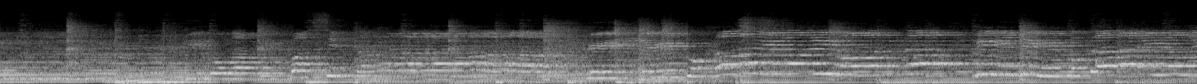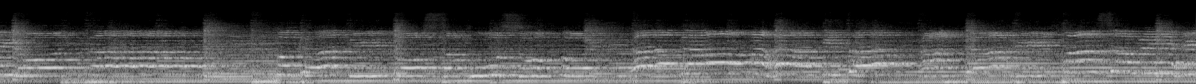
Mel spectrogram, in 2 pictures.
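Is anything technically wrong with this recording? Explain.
No, nothing technically wrong can be heard in this audio. No point in the clip stands out as faulty to the ear.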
